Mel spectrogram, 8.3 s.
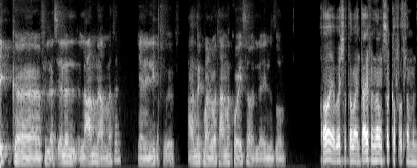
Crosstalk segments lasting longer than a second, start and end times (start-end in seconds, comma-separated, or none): none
